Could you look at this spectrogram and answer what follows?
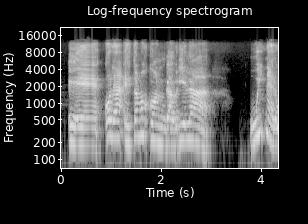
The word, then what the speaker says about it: Wiener: Eh, en realidad siempre lo hemos pronunciado como Wiener.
